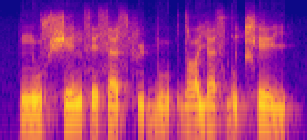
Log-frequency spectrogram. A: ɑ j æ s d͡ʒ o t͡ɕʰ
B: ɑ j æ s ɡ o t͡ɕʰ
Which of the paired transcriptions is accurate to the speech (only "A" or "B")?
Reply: B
